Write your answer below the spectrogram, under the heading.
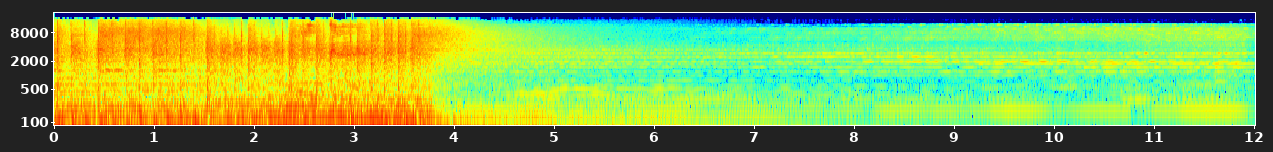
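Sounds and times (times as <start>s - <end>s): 
ominous scary action adventure music: 0.0s - 9.4s.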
